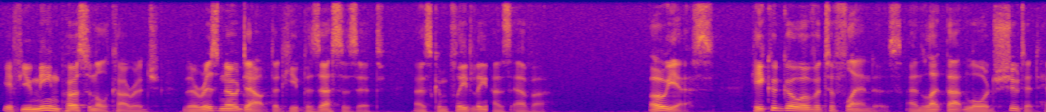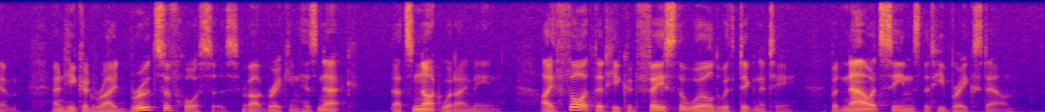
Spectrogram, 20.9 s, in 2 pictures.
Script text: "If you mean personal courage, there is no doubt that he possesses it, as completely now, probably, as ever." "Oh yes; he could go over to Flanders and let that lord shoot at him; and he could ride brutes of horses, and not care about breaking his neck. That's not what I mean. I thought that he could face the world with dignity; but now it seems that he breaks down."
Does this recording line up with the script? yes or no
no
